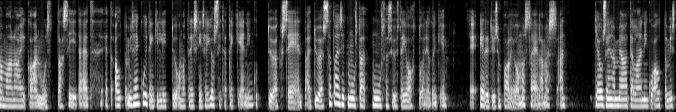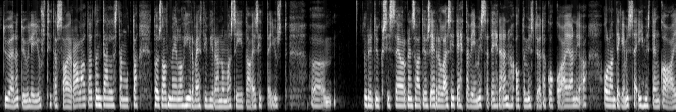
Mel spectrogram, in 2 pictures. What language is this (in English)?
Finnish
